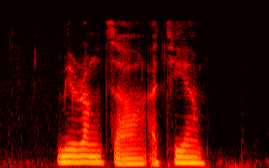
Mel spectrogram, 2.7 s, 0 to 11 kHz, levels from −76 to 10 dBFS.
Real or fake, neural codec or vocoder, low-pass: real; none; 7.2 kHz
